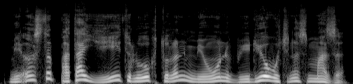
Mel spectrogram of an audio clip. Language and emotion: Kashmiri, surprised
